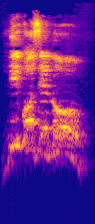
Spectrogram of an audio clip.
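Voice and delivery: loud, slow, high cry to be left alone; shouted plea. Retold or imitated. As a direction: shout it out as the possessed men begging. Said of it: "They shouted when they saw him".

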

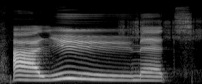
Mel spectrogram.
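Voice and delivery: Allumette drawn out slowly, each syllable clear; slow syllable demo. Shown as a demonstration. Teacher slowly breaking Allumette into syllables for children. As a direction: stretch Allumette so children hear lu.

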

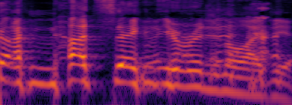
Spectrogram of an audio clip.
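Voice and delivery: high, loud protest through laughter; laughing refusal. Real, not acted. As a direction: refuse loudly while cracking up. Laughs, refusing to reveal idea.

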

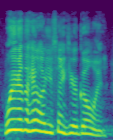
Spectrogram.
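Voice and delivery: loud, high-pitched yell; yelling after someone. A narrator's reading. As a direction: call angrily after someone walking away. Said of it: "She yelled after me".

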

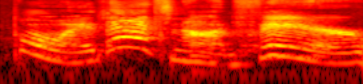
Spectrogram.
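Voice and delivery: sulky little creature's complaint; whining. A narrator's reading. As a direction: whine about unfairness. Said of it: "whined the pigtail".

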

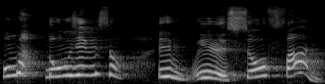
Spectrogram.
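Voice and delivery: put-on high, loud kid voice; excited child. Child answering mother about English class, high excited voice. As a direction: gush like a delighted child. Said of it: "아이의 반응이 또 참 궁금합니다".

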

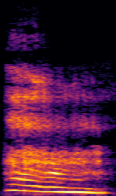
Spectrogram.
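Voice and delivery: long audible sigh out; exhaling sigh. Shown as a demonstration. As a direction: breathe out with a sigh. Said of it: "Exhale with a sigh".

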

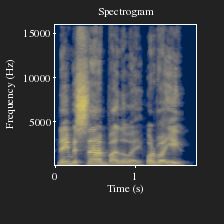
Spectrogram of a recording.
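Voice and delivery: lightly voiced excited kid; eager young trainer. A narrator's reading.

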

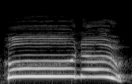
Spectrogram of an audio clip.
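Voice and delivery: high loud scream of fright; terrified horror victim. Real, not acted. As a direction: shriek as it comes at you. Bee flies at her.

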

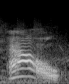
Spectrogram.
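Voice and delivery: high, sudden "ow"; sharp cry on taking a hit; loud pained yelp. Real, not acted. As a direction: yelp as if just struck. Player gets hit in game.

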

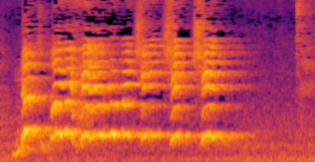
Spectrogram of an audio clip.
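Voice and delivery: a tiny pig squealing back defiantly; giggly high pig refusing the wolf; little pig voice. Acted. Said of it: "playing the role of the pigs".

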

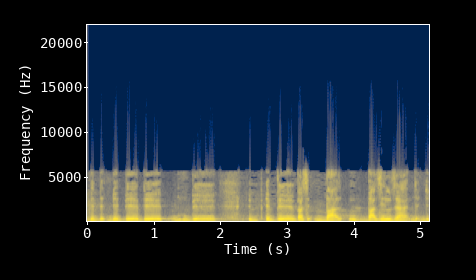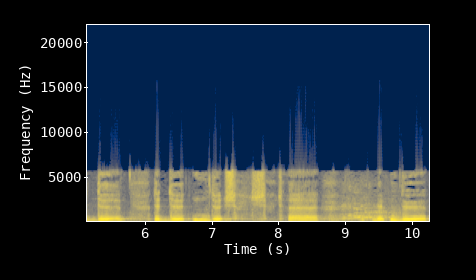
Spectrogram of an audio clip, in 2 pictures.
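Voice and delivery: halting, stammering on every first syllable; stuttering imitation. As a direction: imitate a stutterer tripping over be- and de-. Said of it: "Louietje stotterde een beetje".

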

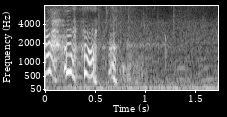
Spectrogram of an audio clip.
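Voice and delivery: breathy laugh at yourself; embarrassed laugh. Real, not acted. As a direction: laugh it off after a slip. Laughs after slipping.

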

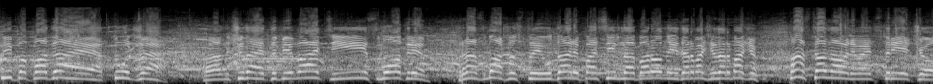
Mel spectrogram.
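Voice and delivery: excited play-by-play. Real, not acted. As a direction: call the knockout as it happens. Excited knockout commentary.

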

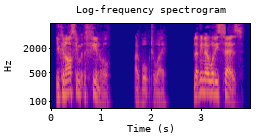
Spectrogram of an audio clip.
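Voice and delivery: high, loud curt retort; loud, annoyed exit line; parting shot. A narrator's reading. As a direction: fling it over your shoulder. Walking off after the quarrel.

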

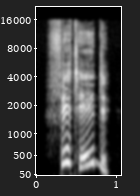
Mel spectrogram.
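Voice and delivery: a very high, loud, horrified scream; a very high, loud scream of horror. A narrator's reading. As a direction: shriek the word in disbelief. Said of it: "Sherwood screamed".

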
